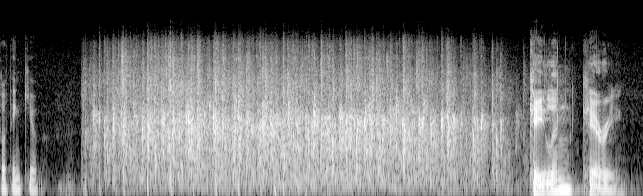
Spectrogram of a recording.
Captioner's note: applause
